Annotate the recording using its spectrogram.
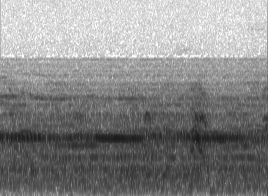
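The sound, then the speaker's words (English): A dense crowd recording pitched down an octave into a low, muffled wash, with a steady whining tone running through it that gives it a siren-like quality, continuous and fairly loud. “It also still sounds a little bit like a crowd, but there's a little bit of maybe the siren or something like that.”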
